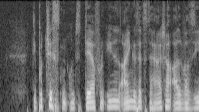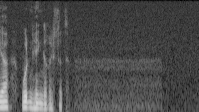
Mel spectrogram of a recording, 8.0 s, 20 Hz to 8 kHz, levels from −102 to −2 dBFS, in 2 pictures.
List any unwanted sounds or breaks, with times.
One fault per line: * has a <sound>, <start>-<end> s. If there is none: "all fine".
all fine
